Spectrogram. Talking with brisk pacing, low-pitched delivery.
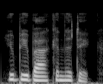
No: fast, 350 wpm; high, 195 Hz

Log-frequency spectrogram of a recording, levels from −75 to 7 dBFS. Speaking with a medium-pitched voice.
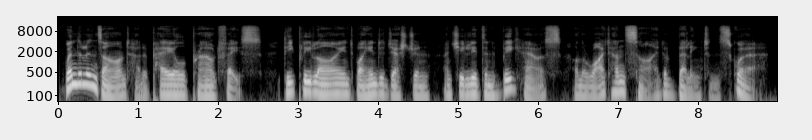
No: low, 105 Hz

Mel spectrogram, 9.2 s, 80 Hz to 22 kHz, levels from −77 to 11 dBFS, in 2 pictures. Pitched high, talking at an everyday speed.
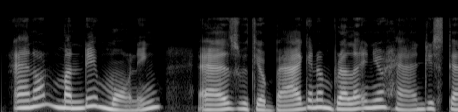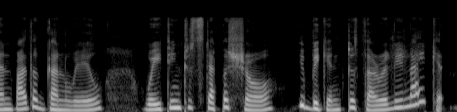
Yes: high, 210 Hz; average, 185 wpm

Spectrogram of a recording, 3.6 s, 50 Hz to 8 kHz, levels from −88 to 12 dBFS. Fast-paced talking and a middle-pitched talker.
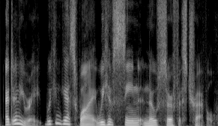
Yes: fast, 215 wpm; medium, 145 Hz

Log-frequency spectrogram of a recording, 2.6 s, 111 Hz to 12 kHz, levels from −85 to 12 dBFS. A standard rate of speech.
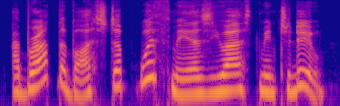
No: fast, 305 wpm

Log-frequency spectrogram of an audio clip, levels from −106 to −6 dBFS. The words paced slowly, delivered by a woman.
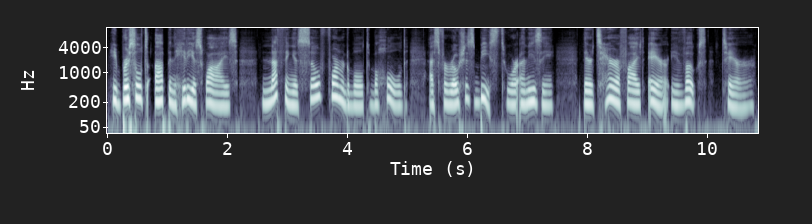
Yes: slow, 125 wpm; female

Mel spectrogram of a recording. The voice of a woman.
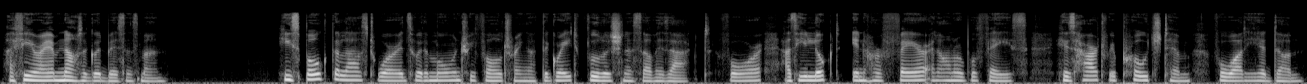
Yes: female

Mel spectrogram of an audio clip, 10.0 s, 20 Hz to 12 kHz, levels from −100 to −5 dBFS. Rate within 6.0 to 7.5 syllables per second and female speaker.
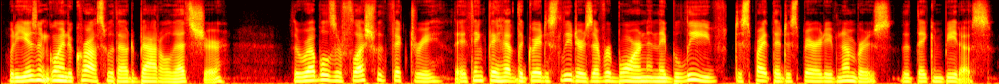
Yes: 6.4 syllables/s; female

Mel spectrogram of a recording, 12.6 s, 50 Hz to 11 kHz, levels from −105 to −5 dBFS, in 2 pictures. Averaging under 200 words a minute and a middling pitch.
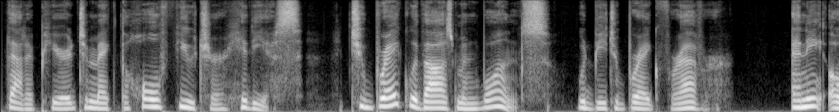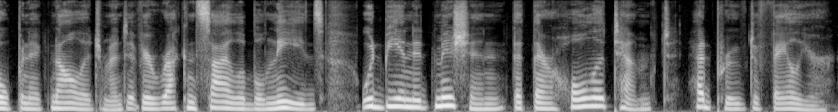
Yes: average, 175 wpm; medium, 170 Hz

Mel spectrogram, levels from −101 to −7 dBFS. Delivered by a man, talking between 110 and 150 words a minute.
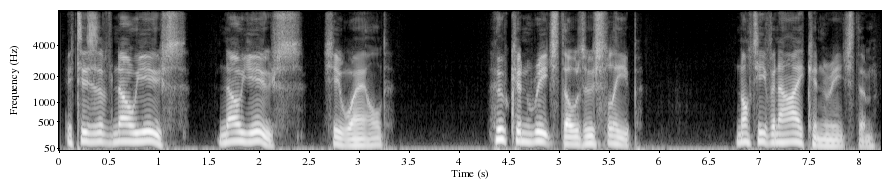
Yes: male; average, 145 wpm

